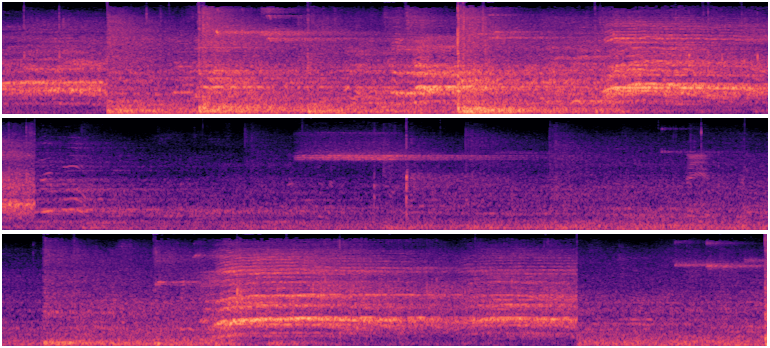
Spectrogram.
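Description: A volleyball thuds as players strike it in a large echoing hall.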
